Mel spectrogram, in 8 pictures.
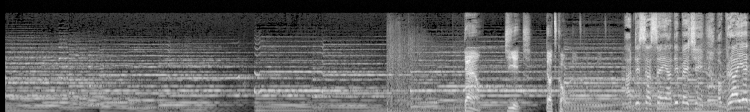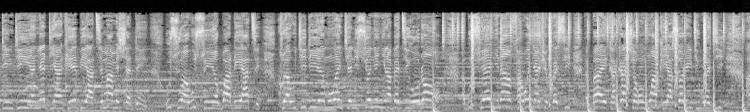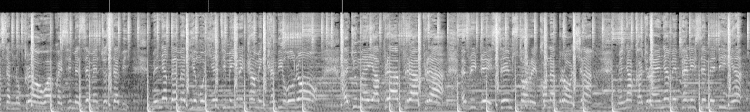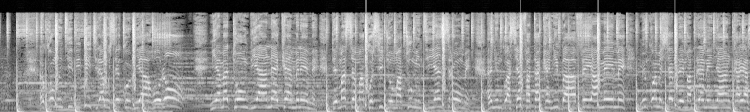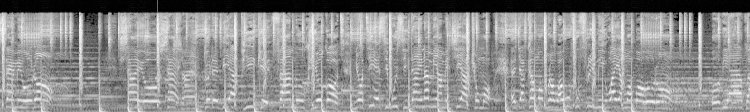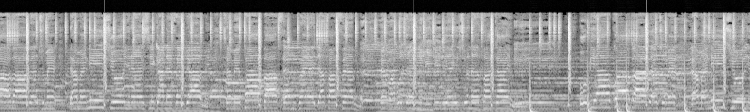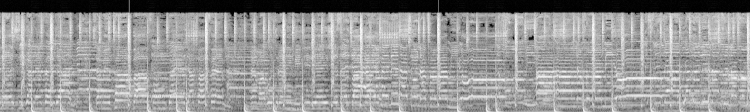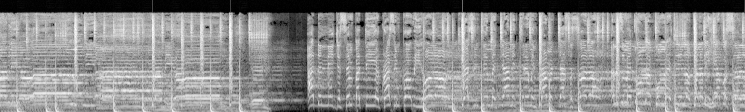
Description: Genre: Hiphop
